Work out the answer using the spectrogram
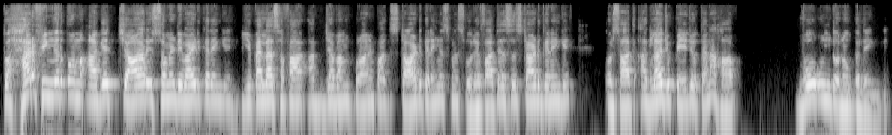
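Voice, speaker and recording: A man teaches a Quran lesson. His voice sits fairly high. He explains step by step and poses questions he answers himself. The recording is dry and close. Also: a bit bright, dry recording. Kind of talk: classroom-style lesson explanation.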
